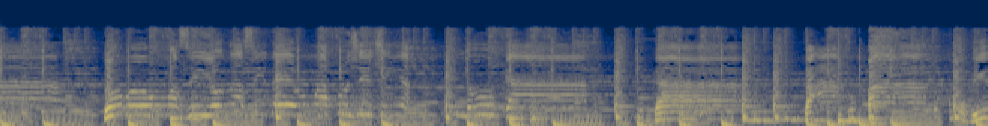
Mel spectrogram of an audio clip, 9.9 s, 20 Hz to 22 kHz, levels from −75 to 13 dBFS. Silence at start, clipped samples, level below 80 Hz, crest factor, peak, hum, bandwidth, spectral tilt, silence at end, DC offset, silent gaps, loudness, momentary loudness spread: 0 s; under 0.1%; -22 dBFS; 16 dB; 0 dBFS; none; 10 kHz; -5 dB/octave; 0 s; under 0.1%; none; -16 LUFS; 6 LU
